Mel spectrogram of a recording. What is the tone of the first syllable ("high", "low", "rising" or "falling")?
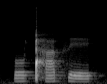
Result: low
